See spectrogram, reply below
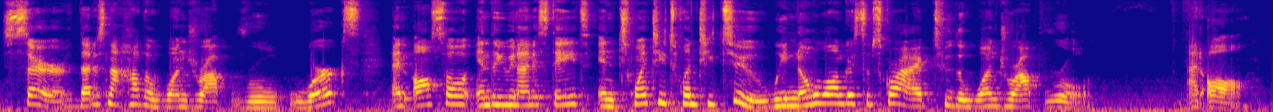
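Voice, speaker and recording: A woman delivers sharp, critical commentary with an articulate, sarcastic edge. Her pitch sits in the middle range. A faint hiss runs underneath. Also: normal speed.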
